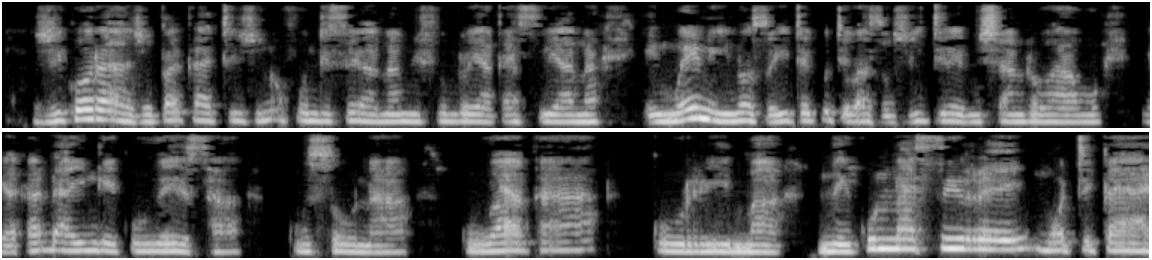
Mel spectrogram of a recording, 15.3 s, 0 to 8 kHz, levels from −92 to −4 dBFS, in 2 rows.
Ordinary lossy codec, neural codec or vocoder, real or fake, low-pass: MP3, 32 kbps; codec, 16 kHz, 16 kbps, FunCodec, trained on Chinese and English, 50 frames a second; fake; 7.2 kHz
